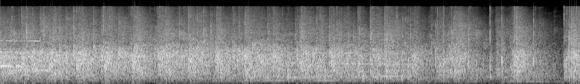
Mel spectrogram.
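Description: A small crowd applauding, a dense patter of hand claps that dies away near the end.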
